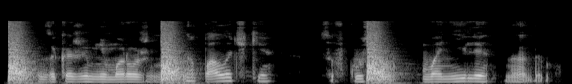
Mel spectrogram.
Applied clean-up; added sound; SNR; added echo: none; Explosion; -1 dB; none.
